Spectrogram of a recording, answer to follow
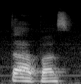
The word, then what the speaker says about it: tapas: El tercer concepto de los niyama, que en sánscrito se pronuncia tapas, está relacionado con la austeridad.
